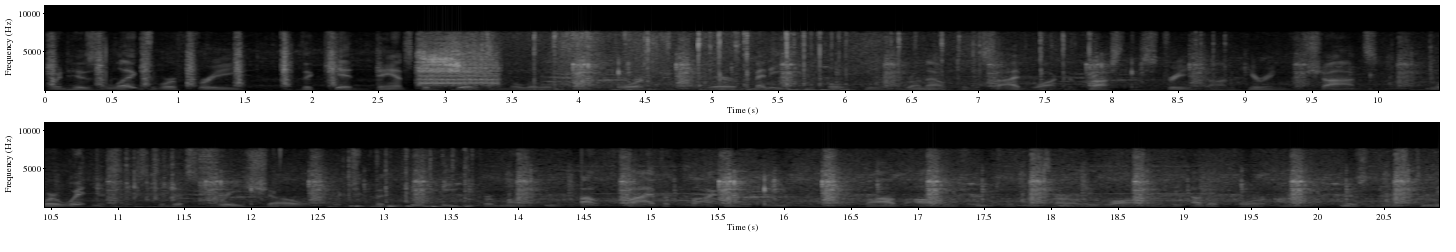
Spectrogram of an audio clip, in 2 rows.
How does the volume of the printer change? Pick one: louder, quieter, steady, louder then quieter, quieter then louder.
quieter then louder.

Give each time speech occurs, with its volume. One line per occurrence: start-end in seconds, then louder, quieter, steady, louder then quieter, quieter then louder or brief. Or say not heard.
0.0-20.8 steady.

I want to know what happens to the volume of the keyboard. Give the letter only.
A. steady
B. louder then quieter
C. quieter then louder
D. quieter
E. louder
C.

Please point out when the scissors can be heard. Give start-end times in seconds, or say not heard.
not heard.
